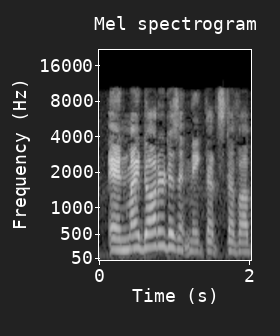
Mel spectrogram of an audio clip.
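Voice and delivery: normal talking voice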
